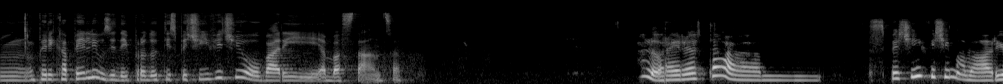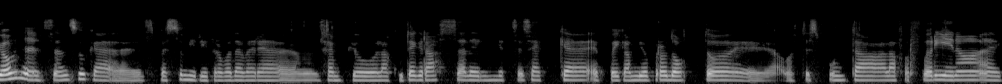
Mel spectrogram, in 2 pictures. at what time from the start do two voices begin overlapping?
none

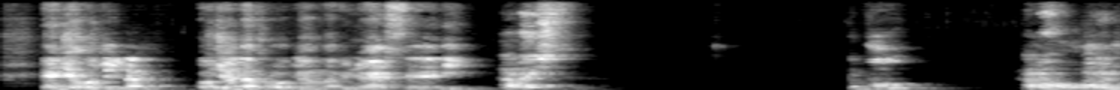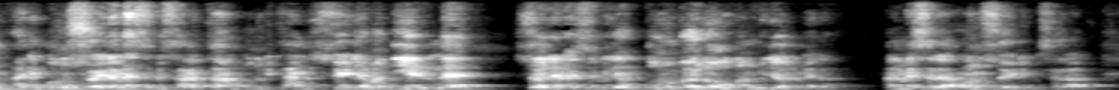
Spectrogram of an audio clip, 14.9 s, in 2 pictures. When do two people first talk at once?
none

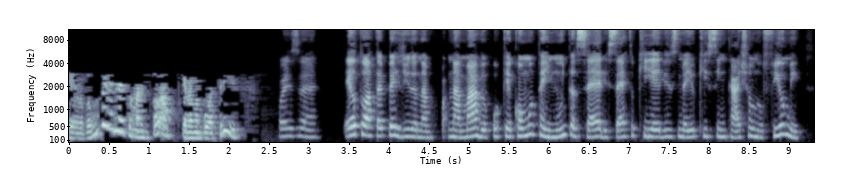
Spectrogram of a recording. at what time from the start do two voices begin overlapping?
none

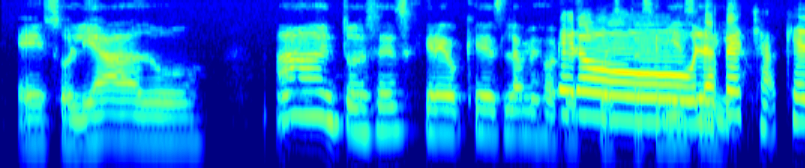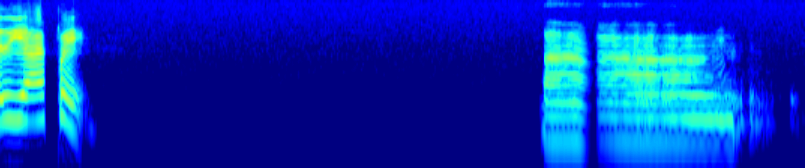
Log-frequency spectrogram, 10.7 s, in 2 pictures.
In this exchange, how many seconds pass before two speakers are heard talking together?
3.7 s

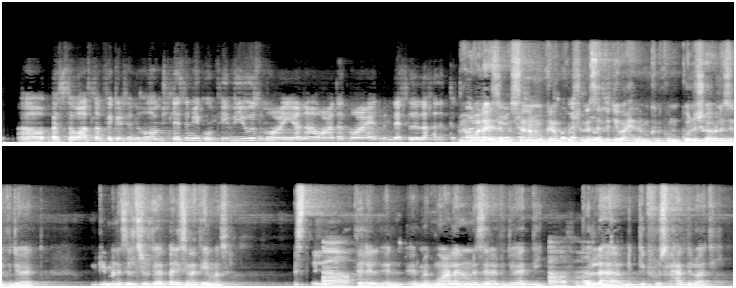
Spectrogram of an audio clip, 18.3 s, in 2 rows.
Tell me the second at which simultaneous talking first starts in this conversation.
5.8 s

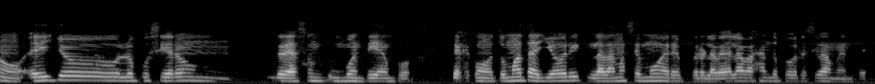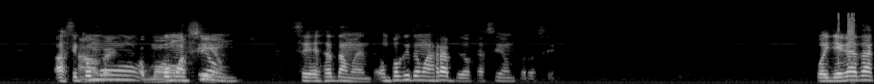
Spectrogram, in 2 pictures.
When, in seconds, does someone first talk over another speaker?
9.5 s

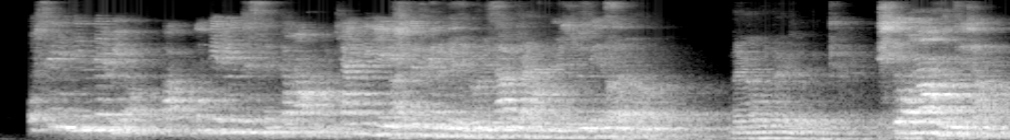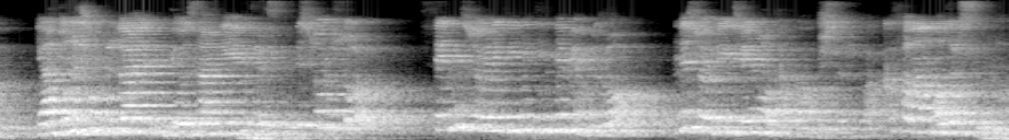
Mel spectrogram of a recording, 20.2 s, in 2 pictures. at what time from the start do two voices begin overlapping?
3.9 s

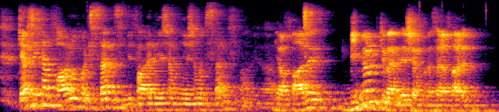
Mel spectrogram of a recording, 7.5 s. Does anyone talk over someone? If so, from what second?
none

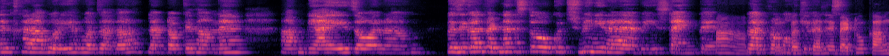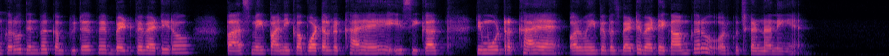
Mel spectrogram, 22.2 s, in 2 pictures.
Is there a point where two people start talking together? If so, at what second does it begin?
9.4 s

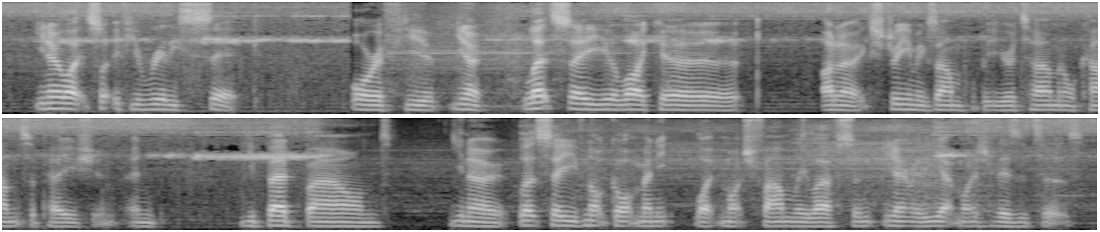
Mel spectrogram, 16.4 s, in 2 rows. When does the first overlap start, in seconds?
none

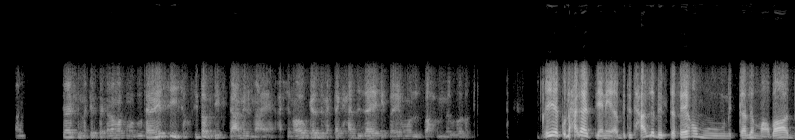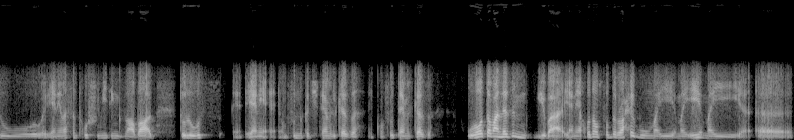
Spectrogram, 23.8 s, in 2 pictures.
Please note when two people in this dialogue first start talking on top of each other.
none

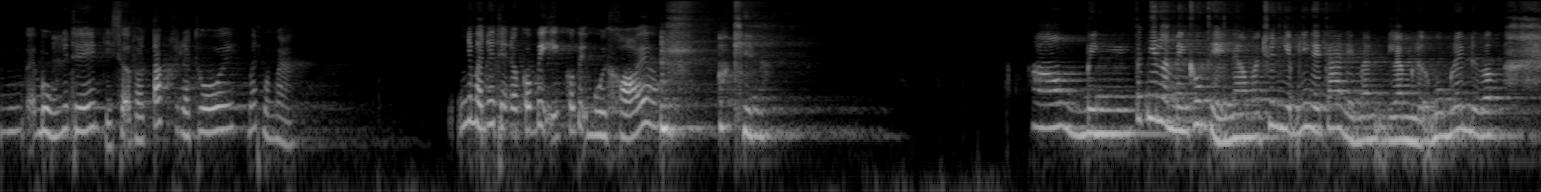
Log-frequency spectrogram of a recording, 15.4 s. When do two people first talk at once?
none

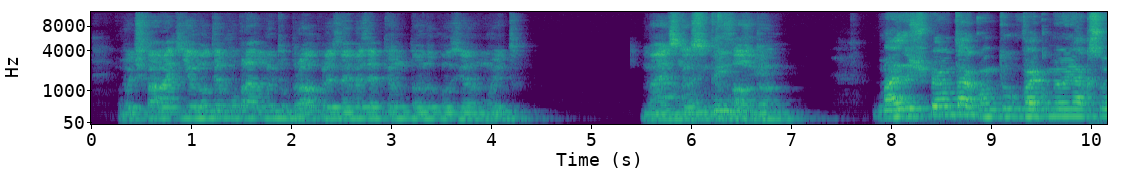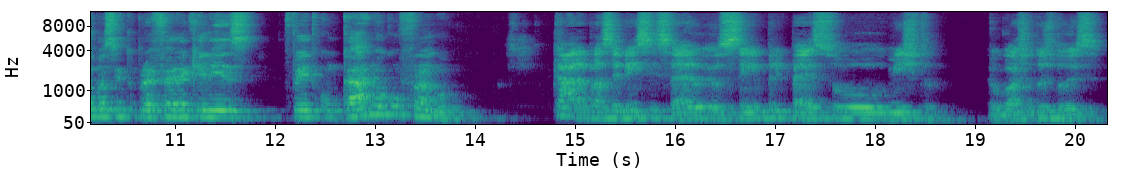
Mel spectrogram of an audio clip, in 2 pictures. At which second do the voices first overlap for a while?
5.6 s

